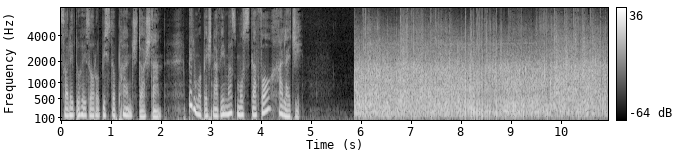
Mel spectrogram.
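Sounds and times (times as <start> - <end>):
speech: 0.0 - 4.9
fireworks in Umayyad Square Damascus at New Year 2025: 5.8 - 10.9.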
